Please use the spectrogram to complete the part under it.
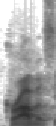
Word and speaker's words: Carrabba's: Carrabba's? – Carrabba's, yeah.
